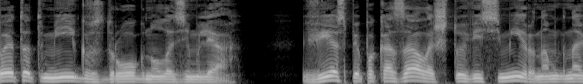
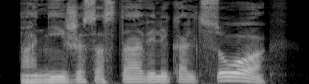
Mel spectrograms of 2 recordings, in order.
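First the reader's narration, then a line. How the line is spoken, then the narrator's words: Shocked breathless exclamation. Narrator (Russian): потрясенно выдохнул он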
